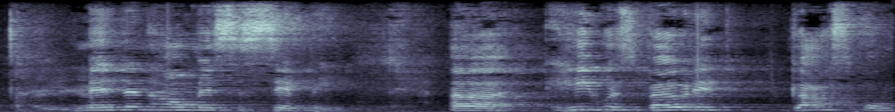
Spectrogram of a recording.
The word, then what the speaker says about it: Mendenhall: to how to say it y'all it's called Mendenhall Mendenhall Mississippi he was voted gospel music vocalist of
